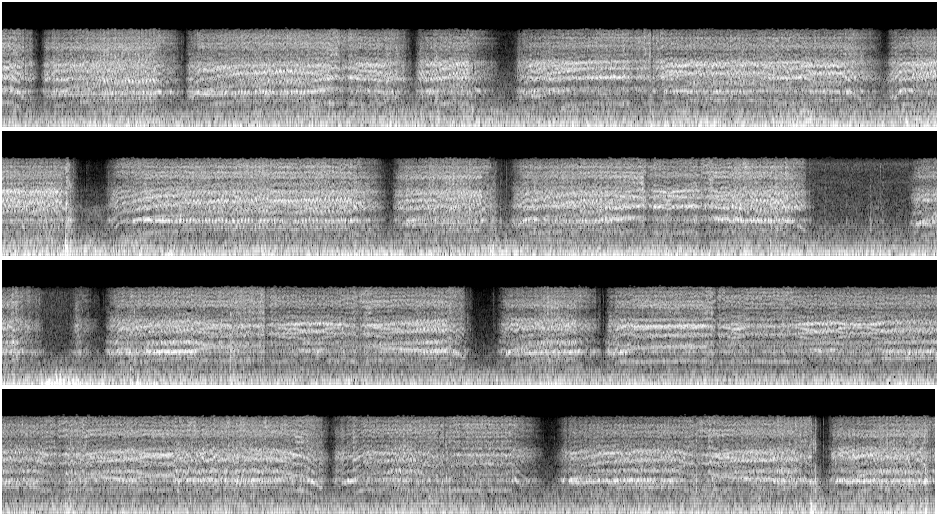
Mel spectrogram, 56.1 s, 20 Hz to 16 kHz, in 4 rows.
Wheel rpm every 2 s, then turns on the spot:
120, 110, 140, 70, 150, 160, 110, 90, 150, 120, 100, 150, 150, 30, 50, 150, 160, 100, 110, 160, 160, 160, 160, 120, 140, 110, 160, 110.
34-36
